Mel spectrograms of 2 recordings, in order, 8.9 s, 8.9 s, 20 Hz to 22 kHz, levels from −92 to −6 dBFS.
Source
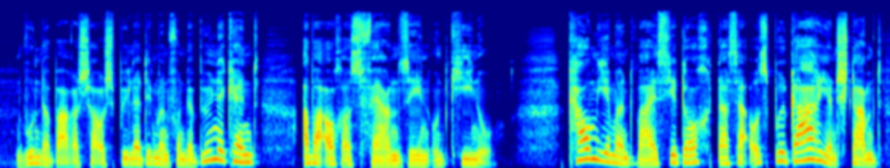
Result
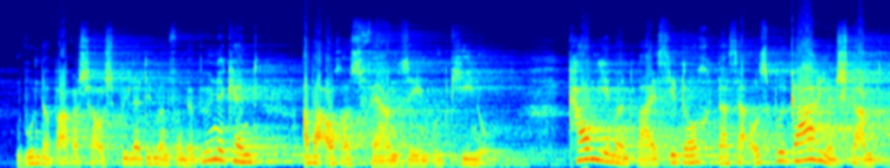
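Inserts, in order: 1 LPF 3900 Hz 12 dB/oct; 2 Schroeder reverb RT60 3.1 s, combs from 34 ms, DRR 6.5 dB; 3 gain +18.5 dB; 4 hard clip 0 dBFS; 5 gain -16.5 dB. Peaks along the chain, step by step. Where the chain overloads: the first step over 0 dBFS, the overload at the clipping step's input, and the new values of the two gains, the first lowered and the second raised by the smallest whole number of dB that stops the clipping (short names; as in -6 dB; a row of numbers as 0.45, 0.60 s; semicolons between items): -12.0, -12.0, +6.5, 0.0, -16.5 dBFS; step 3, 6.5 dB; step 3 +11.5 dB, step 5 -9.5 dB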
